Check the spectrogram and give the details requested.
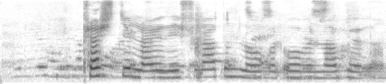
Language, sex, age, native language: Icelandic, female, 11, Icelandic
